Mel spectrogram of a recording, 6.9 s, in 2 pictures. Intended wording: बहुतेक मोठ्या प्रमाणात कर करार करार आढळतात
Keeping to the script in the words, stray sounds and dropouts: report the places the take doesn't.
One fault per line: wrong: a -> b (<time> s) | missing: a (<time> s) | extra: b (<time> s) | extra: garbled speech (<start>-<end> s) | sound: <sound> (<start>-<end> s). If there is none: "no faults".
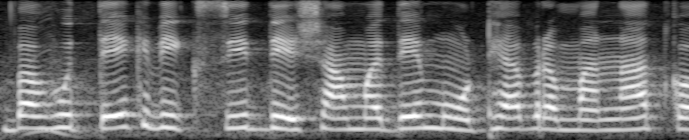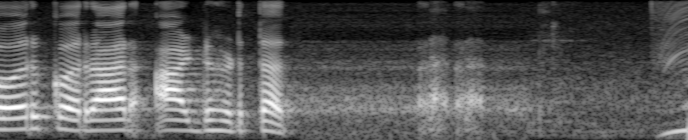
extra: विकसित देशांमध्ये (0.7 s)
missing: करार (4.1 s)
sound: laugh (5.5-5.9 s)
